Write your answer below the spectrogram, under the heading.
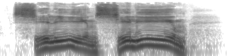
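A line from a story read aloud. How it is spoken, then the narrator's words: Shouting. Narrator (Russian): кричал он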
